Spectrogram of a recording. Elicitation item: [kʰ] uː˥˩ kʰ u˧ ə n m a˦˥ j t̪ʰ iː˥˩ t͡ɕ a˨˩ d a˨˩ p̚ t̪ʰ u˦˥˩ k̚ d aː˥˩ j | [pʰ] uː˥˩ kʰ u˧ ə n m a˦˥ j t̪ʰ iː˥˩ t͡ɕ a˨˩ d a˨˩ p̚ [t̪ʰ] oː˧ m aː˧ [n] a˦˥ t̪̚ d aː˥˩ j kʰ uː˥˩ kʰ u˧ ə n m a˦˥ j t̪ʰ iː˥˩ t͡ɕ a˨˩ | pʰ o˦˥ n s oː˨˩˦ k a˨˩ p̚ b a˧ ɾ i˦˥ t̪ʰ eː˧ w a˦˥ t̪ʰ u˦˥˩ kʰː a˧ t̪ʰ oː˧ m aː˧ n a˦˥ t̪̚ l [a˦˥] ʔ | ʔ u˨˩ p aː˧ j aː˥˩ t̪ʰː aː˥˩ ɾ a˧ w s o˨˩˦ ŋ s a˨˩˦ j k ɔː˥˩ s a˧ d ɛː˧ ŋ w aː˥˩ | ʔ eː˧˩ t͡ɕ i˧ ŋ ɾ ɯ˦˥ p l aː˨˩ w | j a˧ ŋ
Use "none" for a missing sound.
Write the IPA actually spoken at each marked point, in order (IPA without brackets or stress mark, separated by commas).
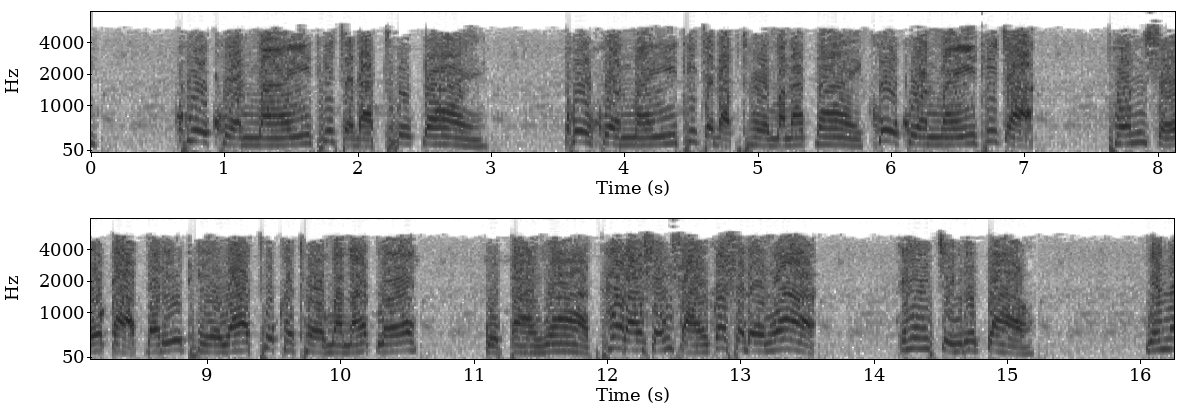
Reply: kʰ, kʰ, t̪ʰ, n, ɛ˦˥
